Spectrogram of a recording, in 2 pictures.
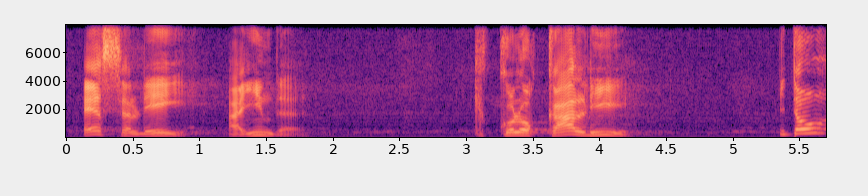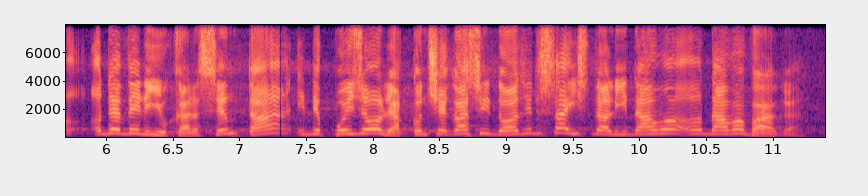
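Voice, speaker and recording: On a very clean recording with a silent background, a man speaks with lively intonation in an extremely high voice. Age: 60s. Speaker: city council speaker. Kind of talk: public speech at council session. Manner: informal, conversational.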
